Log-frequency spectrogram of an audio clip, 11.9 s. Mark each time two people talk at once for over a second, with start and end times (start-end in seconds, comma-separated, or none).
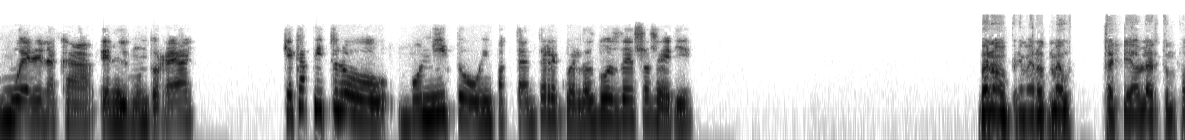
none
